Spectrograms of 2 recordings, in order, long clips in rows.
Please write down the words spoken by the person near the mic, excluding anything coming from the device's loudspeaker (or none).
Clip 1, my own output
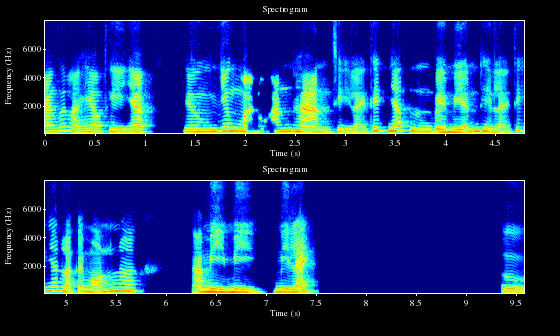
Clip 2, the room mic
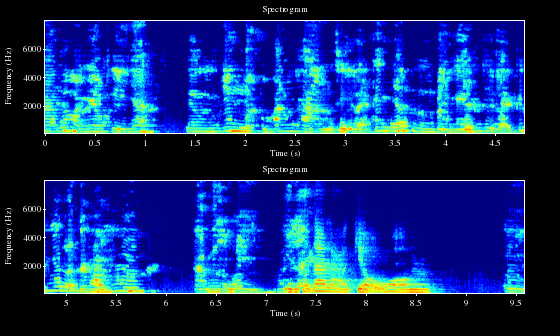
Thật ra là kiểu ừm,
